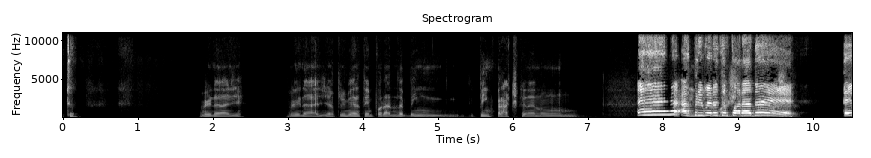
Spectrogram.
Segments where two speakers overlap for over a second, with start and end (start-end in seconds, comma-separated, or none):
8.3-9.8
